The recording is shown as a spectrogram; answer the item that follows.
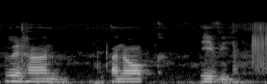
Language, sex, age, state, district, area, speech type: Urdu, male, 30-45, Delhi, North East Delhi, urban, spontaneous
